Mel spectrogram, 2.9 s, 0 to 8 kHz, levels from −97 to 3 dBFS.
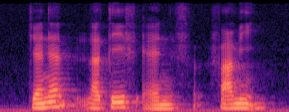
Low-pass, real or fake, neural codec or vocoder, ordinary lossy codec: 7.2 kHz; real; none; none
